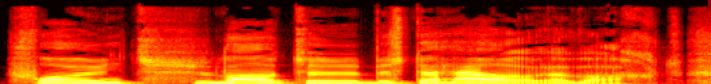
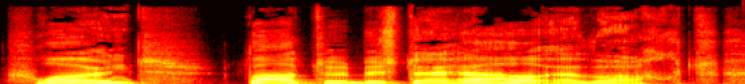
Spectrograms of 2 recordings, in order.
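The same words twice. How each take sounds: First: High, measured donkey voice, louder on "warte"; pitched-up donkey, speaking with deliberation; deliberate donkey. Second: Lightly voiced dog, high start dropping to usual pitch; high "Freund, warte", then settle down; unmoved dog. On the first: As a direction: put the hungry friend off in a high, deliberate voice. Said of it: "schließlich sprach er mit Bedacht". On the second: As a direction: echo the donkey's advice back, unmoved. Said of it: "Der Hund bleibt regungslos und sagt". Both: A narrator's reading.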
